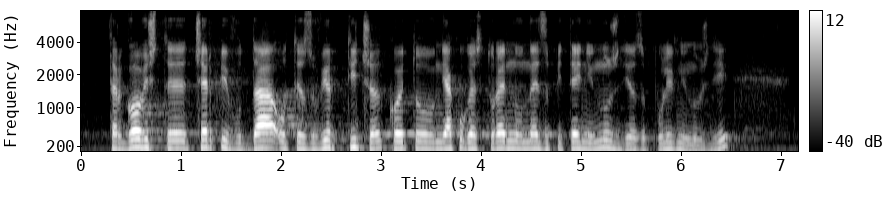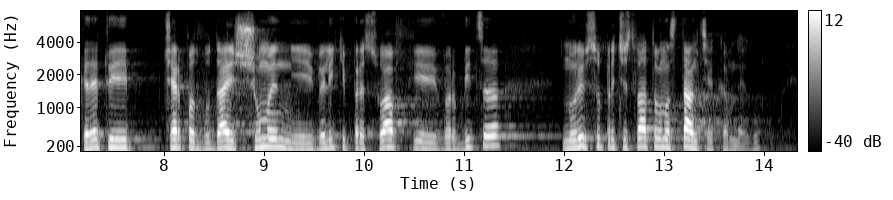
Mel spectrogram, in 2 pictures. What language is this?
Bulgarian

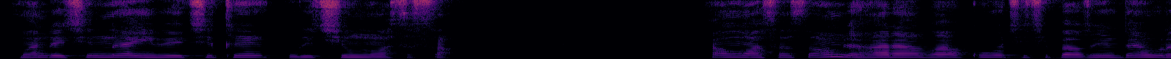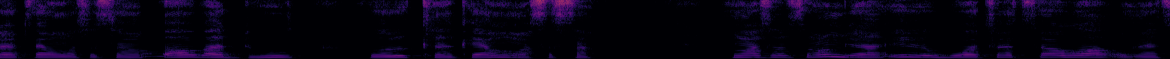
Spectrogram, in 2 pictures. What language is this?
Wapan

